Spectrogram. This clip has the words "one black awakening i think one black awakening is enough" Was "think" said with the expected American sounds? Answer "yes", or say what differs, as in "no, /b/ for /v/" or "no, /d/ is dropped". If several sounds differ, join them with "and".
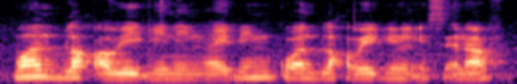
no, /t/ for /θ/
